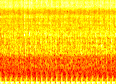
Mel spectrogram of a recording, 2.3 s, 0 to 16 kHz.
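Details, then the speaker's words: 1995 Suzuki Intruder 800 V-twin after 13 years stored, idling unassisted once battery works: steady even loping thump around eight beats a second, no clatter or misses; a large exhaust leak noted, carbs out of sync. Normal running. "But it's great. It's idling. I don't have to do anything. It fires right up once the battery is working correctly."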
